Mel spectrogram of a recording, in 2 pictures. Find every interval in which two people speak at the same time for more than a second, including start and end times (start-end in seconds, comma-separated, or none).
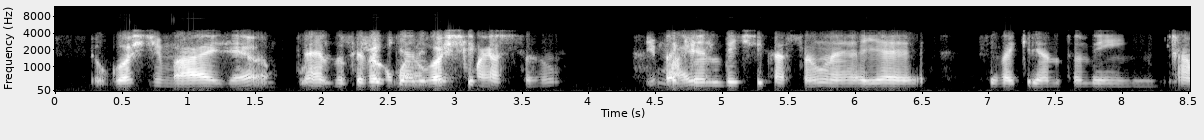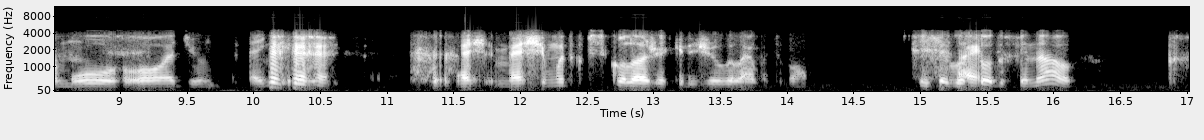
2.0-3.4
